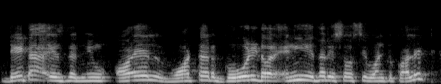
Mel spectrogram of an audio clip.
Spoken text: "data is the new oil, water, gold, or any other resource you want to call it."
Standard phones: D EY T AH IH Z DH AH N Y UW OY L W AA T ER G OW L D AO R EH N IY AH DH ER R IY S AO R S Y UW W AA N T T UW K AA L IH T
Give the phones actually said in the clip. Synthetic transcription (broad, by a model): D EY T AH IH Z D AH N Y UW OY L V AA T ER G OW L D AO R EH N IY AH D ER R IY S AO R S Y UW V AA N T T UW K AA L IH T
